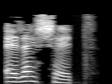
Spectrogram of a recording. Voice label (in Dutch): "elle achete", frans; acheter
